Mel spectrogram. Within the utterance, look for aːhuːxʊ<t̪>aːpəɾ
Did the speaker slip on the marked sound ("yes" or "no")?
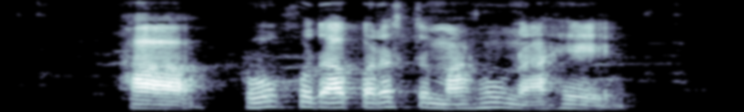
yes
